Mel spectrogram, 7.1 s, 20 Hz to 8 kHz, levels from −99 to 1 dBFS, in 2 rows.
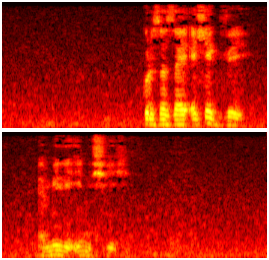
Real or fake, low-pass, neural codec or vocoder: real; 7.2 kHz; none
